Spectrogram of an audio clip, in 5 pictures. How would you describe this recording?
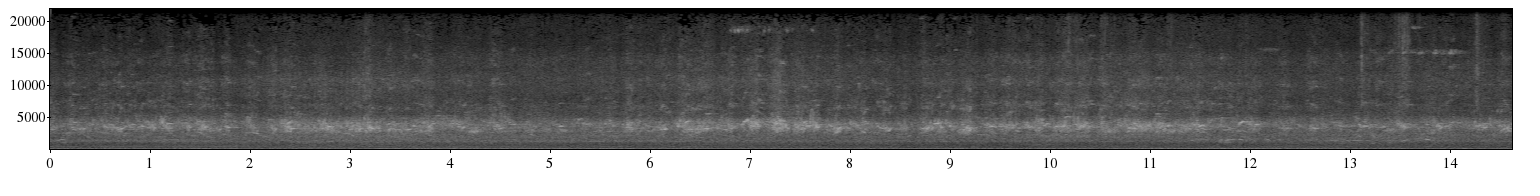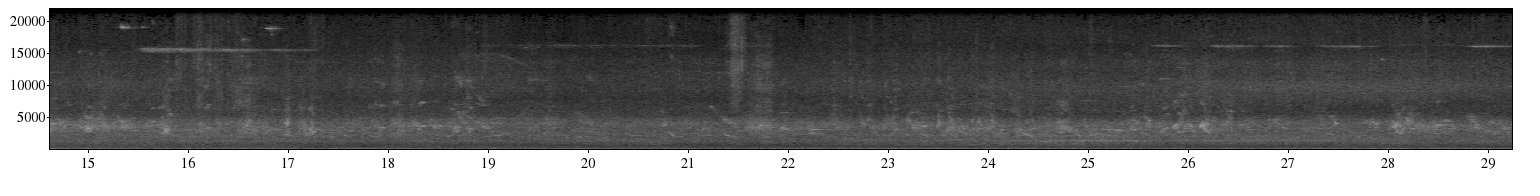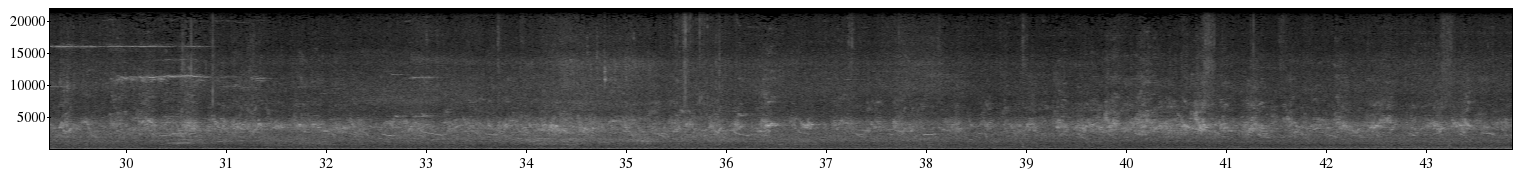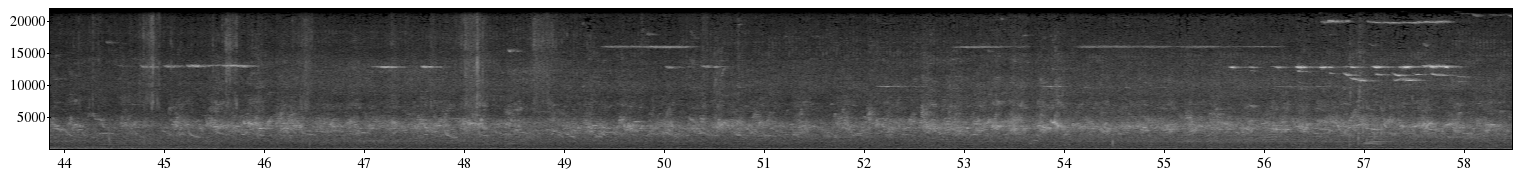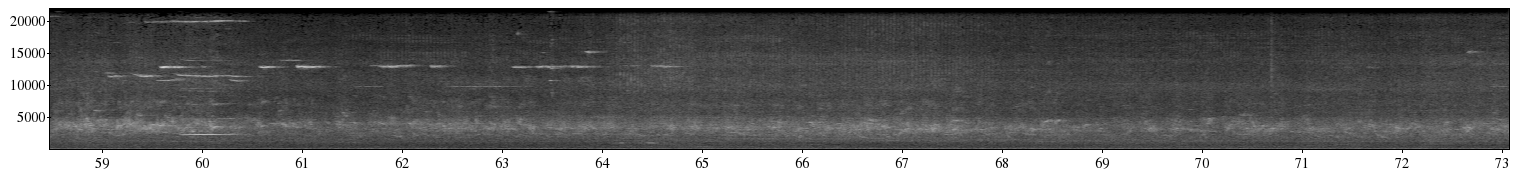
Walking in the park, Traffic sound, Bird call, Off hours, Binaural recordings, Sony PCM D100+ Soundman OKM II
